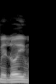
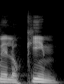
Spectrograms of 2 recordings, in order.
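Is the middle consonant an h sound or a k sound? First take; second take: h sound; k sound. First: The middle consonant is an h sound. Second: The middle consonant is a k sound. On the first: The divine name is spoken outright. The speaker calls it wrong. "לא אומרים אלוהים" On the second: The name is altered out of reverence. The speaker calls it right. "אומרים אלוקים"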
